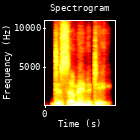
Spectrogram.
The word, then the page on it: disamenity: Indian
